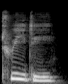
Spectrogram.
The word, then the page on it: tweedy: British English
